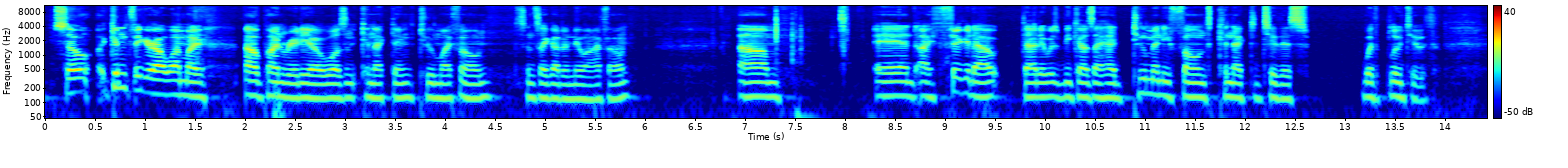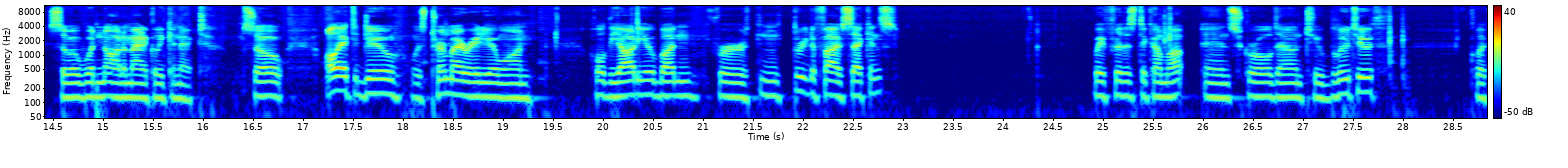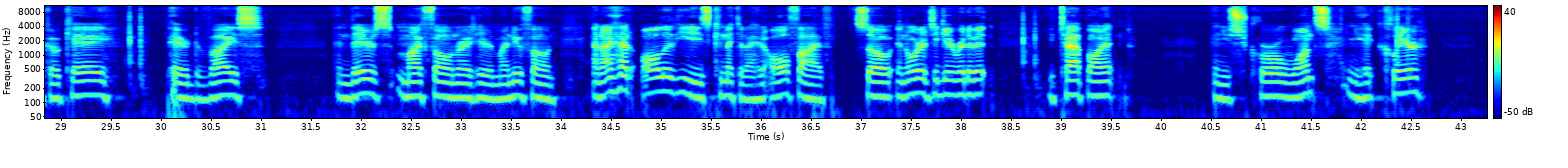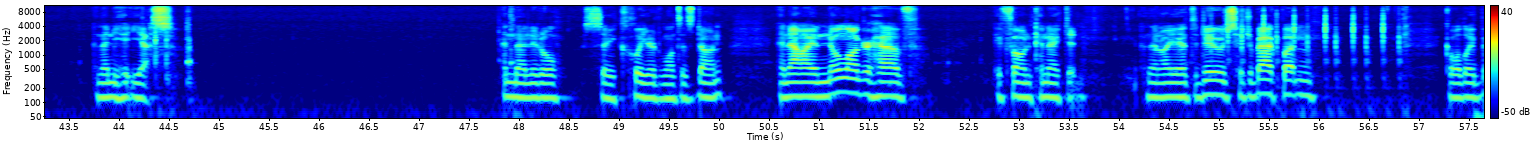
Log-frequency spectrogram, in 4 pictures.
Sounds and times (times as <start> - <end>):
Speech: 0.1 - 5.9, 7.0 - 7.4, 8.3 - 13.9, 14.5 - 23.0, 24.9 - 27.8, 28.7 - 31.0, 31.8 - 38.3, 38.9 - 39.7, 40.5 - 42.7, 43.7 - 44.6, 47.8 - 52.0, 52.8 - 56.0, 57.3 - 57.6.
